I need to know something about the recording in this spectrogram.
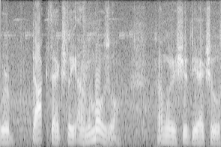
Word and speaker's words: Mosel: there's ice scanning here this is the Mosel French say Moselle maybe the Americans say Moselle oh there's our boat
